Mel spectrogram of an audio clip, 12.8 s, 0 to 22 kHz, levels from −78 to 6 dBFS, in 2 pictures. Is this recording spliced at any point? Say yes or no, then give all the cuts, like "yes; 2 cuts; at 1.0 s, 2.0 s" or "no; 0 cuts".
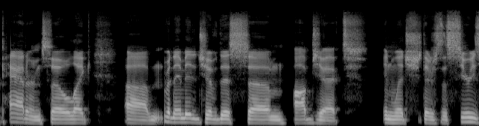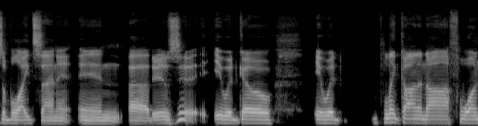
yes; 5 cuts; at 2.2 s, 3.9 s, 5.6 s, 8.0 s, 8.4 s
